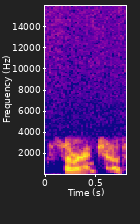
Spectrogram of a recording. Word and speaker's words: Sorrento: Sorrento.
